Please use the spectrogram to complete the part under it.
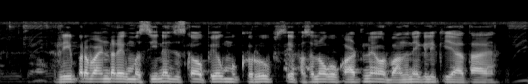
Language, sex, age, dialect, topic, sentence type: Hindi, male, 18-24, Kanauji Braj Bhasha, agriculture, statement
